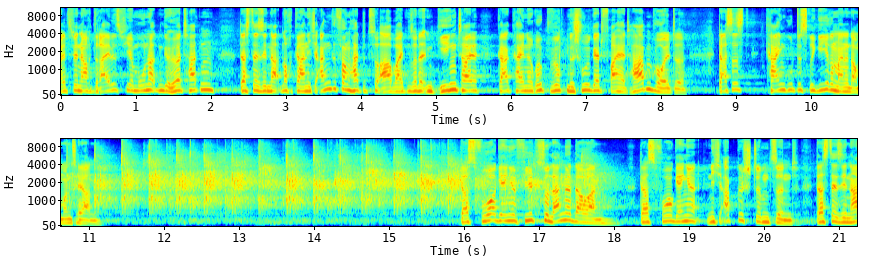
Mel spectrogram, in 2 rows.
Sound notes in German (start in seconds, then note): 11.5 Beifall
